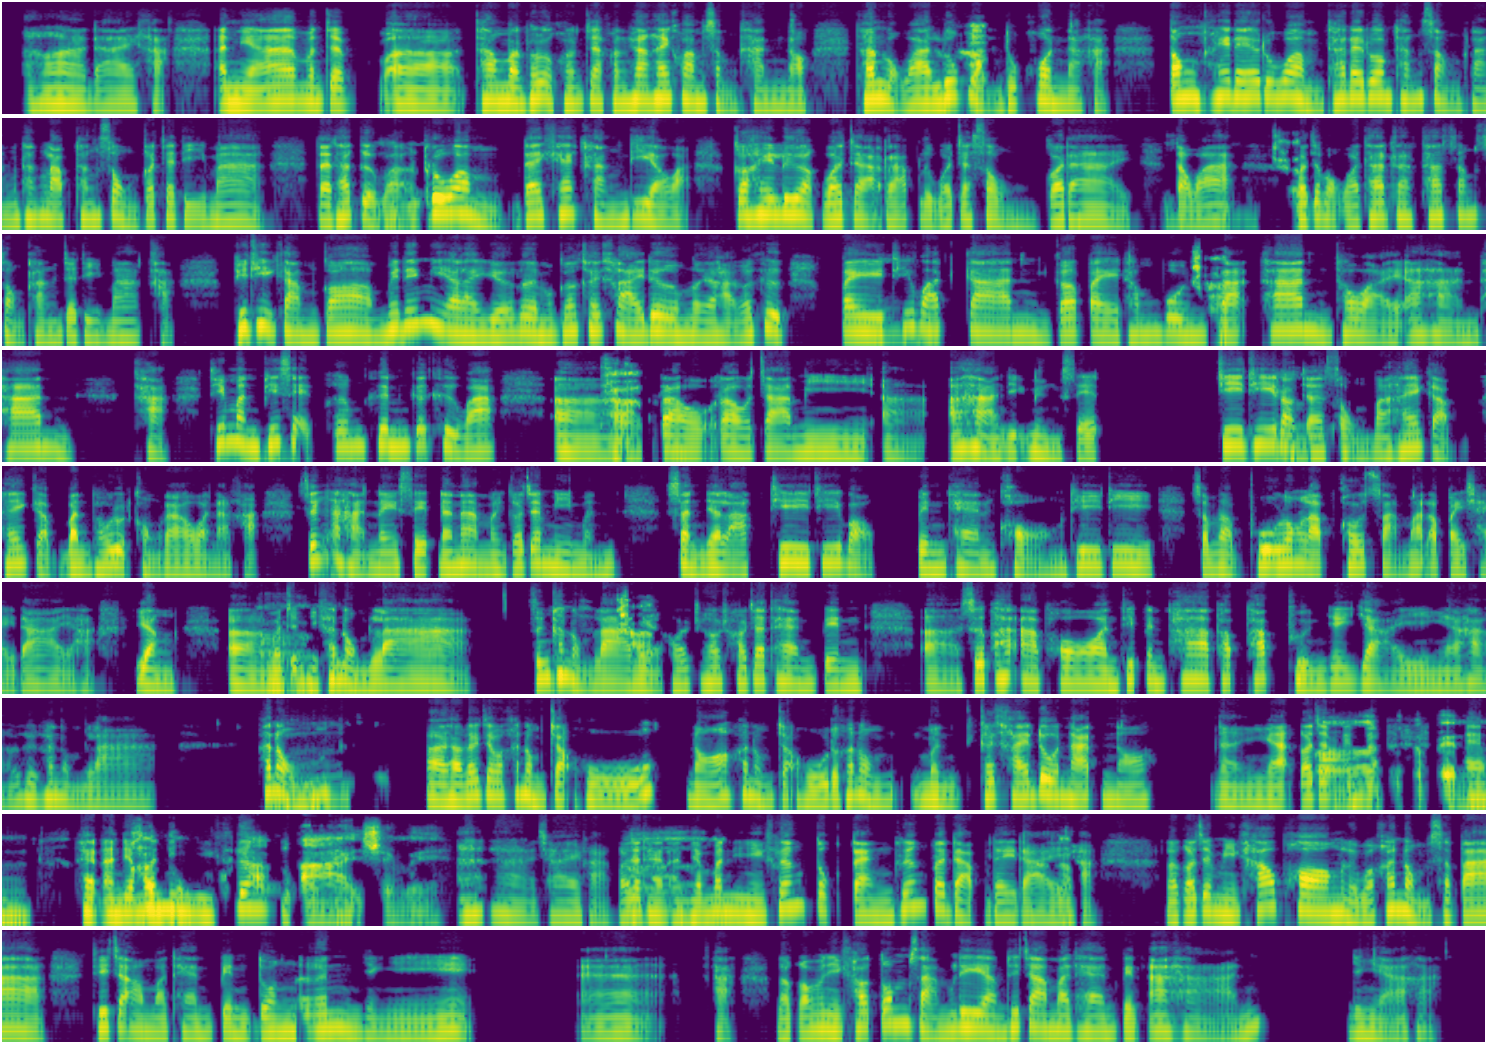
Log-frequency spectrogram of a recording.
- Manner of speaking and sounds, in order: other background noise
- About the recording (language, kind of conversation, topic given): Thai, podcast, ในครอบครัวของคุณมีประเพณีที่สืบทอดกันมารุ่นต่อรุ่นอะไรบ้าง?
